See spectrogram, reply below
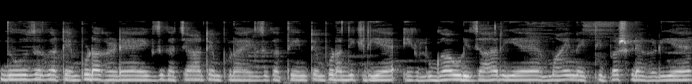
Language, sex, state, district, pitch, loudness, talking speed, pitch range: Marwari, female, Rajasthan, Nagaur, 205 Hz, -16 LUFS, 225 wpm, 200-210 Hz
